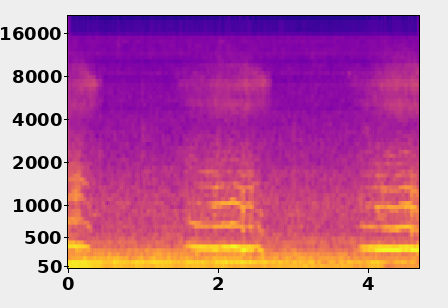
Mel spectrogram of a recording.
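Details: Sleeping giant Maine Coon cat, purring and snoring. A low continuous purr throbs beneath a thin, squeaky whistle on each breath. The whistle bends slightly downward and comes three times, about every two seconds.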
